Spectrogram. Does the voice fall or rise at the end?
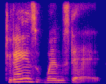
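fall. The voice falls at the end. The speaker calls it right. "so they can hear the contrast"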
